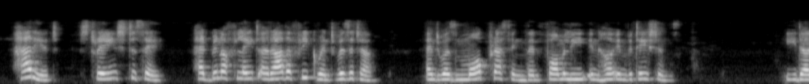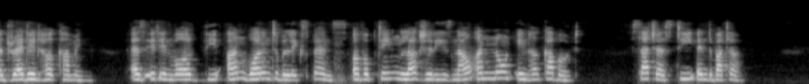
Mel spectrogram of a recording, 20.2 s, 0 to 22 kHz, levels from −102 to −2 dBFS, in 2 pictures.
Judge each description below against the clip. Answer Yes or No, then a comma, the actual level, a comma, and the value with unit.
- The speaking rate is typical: No, slow, 130 wpm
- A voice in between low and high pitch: No, high, 245 Hz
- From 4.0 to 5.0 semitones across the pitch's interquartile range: No, average, 2.9 semitones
